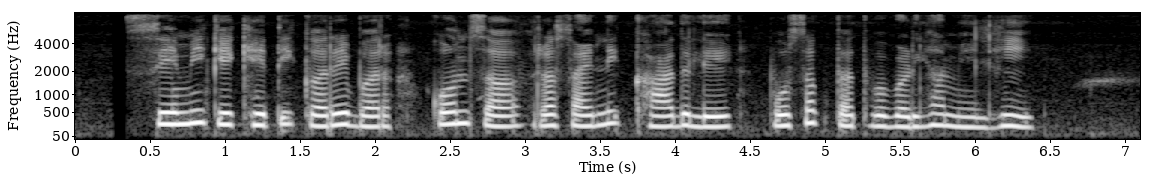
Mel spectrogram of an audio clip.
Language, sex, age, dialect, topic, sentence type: Chhattisgarhi, female, 18-24, Northern/Bhandar, agriculture, question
